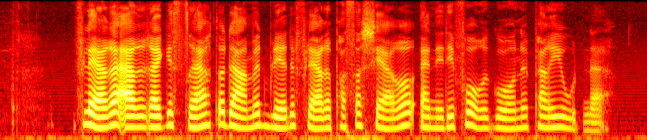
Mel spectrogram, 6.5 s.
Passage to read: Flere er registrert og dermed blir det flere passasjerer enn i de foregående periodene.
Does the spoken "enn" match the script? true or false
true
